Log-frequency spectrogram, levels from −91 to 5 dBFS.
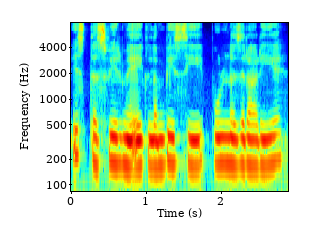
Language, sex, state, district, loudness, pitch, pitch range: Hindi, female, Arunachal Pradesh, Lower Dibang Valley, -14 LUFS, 175 Hz, 170-180 Hz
